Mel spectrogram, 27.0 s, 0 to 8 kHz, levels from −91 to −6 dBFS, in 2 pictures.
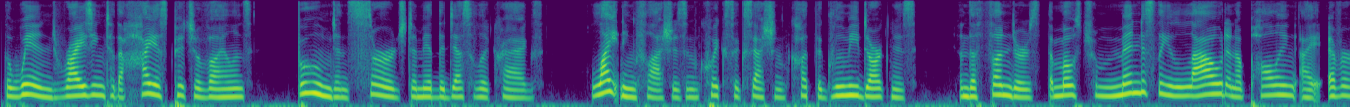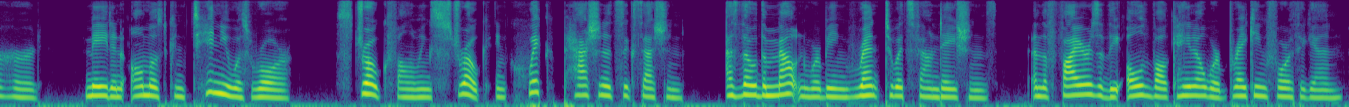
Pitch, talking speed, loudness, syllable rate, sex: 205 Hz, 155 wpm, -21 LUFS, 4.9 syllables/s, female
